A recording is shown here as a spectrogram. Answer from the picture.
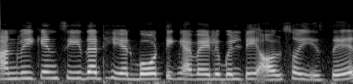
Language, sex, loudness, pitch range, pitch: English, female, -17 LUFS, 235-280 Hz, 255 Hz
